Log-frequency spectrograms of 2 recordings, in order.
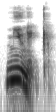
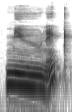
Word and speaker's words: Munich: Also notice that the CH at the end of the word is pronounced like a K. So once again, we say Munich, Munich.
